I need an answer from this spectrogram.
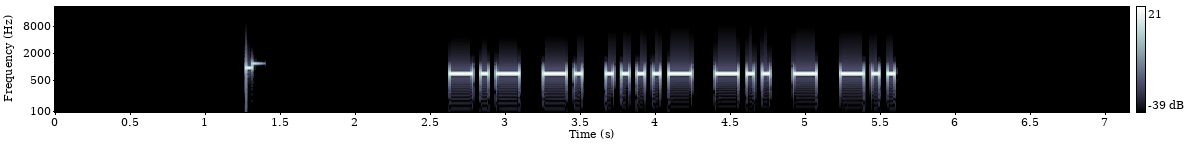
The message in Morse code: KN4DTD

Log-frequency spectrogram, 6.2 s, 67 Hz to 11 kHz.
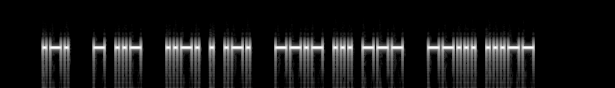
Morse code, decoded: R TU FER QSO 73

